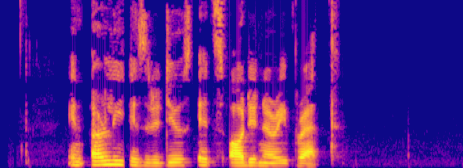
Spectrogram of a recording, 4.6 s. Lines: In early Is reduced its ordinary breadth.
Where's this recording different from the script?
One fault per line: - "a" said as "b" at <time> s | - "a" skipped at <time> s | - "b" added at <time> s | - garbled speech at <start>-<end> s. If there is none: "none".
none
